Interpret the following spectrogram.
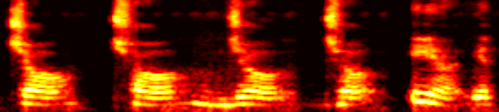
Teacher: च वर्ग के अंतर्गत आता है च, छ, ज, झ, य तालु से उच्चारित होता है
